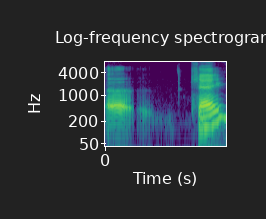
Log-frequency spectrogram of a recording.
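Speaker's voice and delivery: unimpressed, unconvinced tone with swooping uh-kay. Retelling own reply when a date looked at her phone: imitating own unimpressed reply.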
